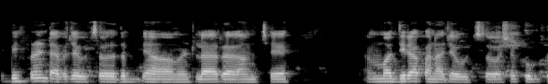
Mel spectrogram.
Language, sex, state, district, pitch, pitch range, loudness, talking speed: Konkani, male, Goa, North and South Goa, 125 Hz, 120-135 Hz, -17 LUFS, 120 wpm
